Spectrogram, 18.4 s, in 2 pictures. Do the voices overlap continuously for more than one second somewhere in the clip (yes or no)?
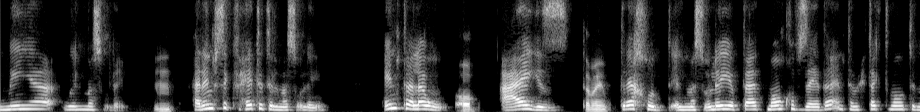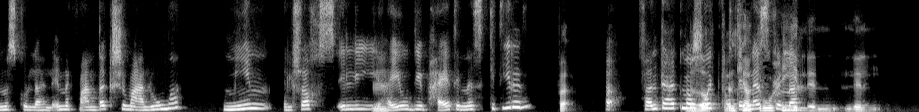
yes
